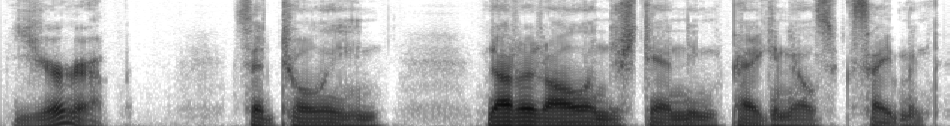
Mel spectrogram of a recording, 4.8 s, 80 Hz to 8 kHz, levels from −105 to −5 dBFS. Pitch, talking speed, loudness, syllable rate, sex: 85 Hz, 115 wpm, -20 LUFS, 5.8 syllables/s, male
